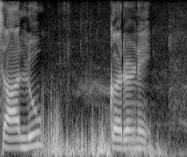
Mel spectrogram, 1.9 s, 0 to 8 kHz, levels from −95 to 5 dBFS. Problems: constant background noise, continuous background conversations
